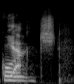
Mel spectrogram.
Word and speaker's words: Georg: Johan George fa except it's not pronounced George because it's German it's like however they pronounce it Gorge who like maybe was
